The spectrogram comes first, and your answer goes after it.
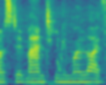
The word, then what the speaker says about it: Mantine: goodbye mantin that sounds weird no you were pronouncing it correctly Mantine I'm going to keep pronouncing it Mantine I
